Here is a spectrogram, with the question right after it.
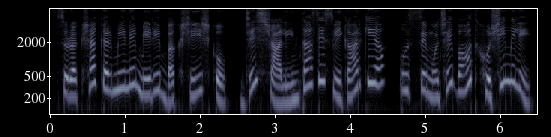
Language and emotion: Hindi, happy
